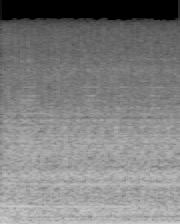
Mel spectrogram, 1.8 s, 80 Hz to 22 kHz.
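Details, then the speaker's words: John Deere 310G backhoe diesel, abandoned and long-troubled, running on its own power after repair while the loader is worked: steady, even low rumble, no knocks or misses; healthy normal diesel idle. "It's running. It's running on its own power, man. I can't believe that."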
